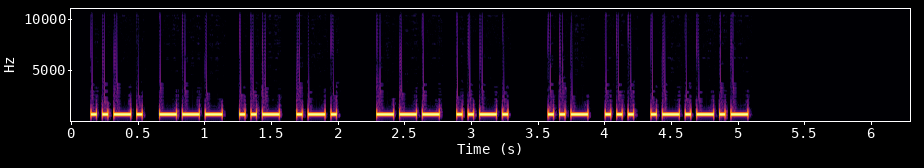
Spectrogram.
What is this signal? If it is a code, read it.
Morse code, heard as a keyed tone, about 28 wpm, 700 Hz. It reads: FOUR OF US.
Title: Sentences from Top 1000 Words - Review Part 1 - 28wpm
